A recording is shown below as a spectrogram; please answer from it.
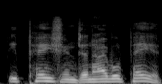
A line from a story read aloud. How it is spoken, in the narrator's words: he pleaded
